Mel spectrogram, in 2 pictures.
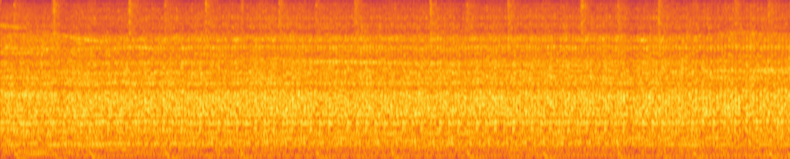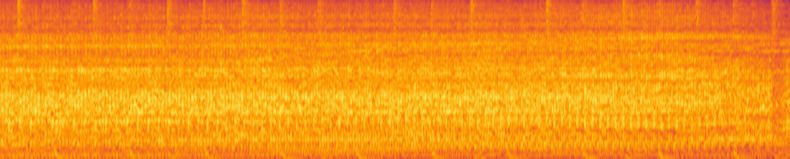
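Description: Dodge Ram's Cummins inline-six turbo diesel running steadily at idle, heard close to the open tip of its new large-diameter side-exit exhaust pipe.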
